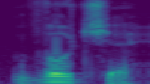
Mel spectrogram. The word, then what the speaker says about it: voce: As an example, compare the English word voice which begins with closure and ends with closure and the Italian v pronounced voce with its two open vowel sounds.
